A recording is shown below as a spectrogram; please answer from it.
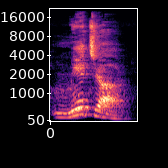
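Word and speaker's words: nature: উচ্চারণ করছি আবার তালবস এটা কি নেচার এখানে টি এর উচ্চারণ আমরা করছি চ আবার দেখ মিচুয়াল এখানেও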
